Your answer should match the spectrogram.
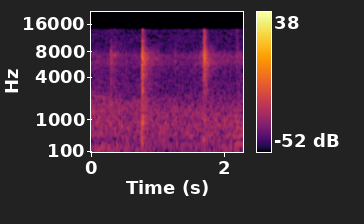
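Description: Two sharp footsteps on hard paving, about a second apart, over a faint steady hiss.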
